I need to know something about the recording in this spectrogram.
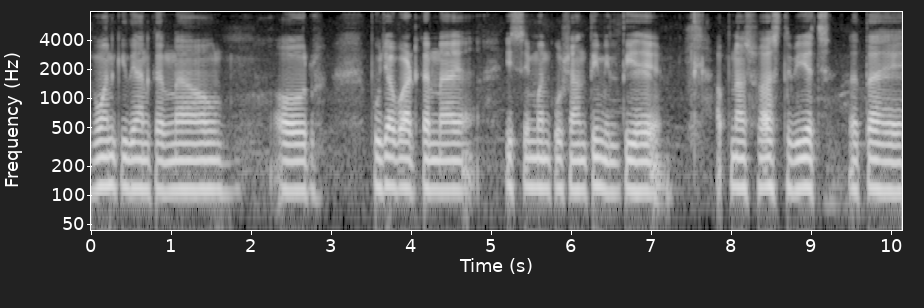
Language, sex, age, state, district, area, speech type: Hindi, male, 45-60, Uttar Pradesh, Ghazipur, rural, spontaneous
